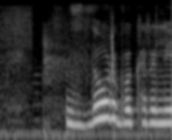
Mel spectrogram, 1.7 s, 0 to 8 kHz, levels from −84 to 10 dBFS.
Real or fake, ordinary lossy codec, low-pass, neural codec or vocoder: real; none; 7.2 kHz; none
